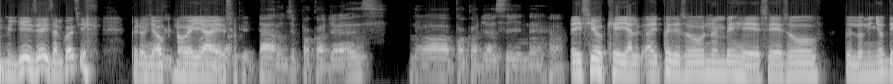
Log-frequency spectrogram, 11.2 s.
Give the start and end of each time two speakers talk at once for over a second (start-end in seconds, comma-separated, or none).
1.7-3.0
